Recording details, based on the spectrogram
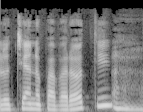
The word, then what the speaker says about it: Luciano Pavarotti: C'est aussi un jour des fameuses naissances, telles que Luciano Pavarotti.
